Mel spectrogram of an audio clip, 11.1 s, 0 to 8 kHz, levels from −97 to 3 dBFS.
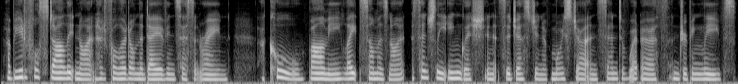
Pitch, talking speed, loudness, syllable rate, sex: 195 Hz, 180 wpm, -21 LUFS, 5.2 syllables/s, female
